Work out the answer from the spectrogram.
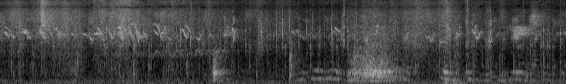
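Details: Domestic chicks said to be thirsty for drinking water peep with scattered high chirps; louder, lower clucking or voice-like bursts break in several times over a steady low hum.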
